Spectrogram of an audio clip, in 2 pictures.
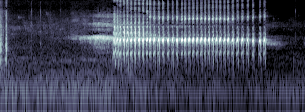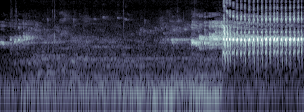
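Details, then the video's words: A White-crested laughingthrush bursts into a loud, harsh, rapidly pulsed cackling chatter for about three seconds, falls quiet with a short note, then starts up again. "Poksay jambul gacor penuh emosi"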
